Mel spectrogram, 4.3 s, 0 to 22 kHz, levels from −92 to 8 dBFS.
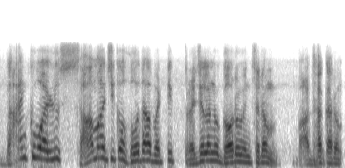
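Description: AMR wideband (HD Voice) codec damage runs throughout the whole clip. The speech sounds rough and raspy, as the coder's crude pulse model of the vocal tract loses detail. That harshness points to its lowest 6.6 kbit/s mode. Nothing is heard above 7.3 kHz.

An echo leak appears at 0.00 to 0.09 s, 0.32 to 0.38 s, 1.91 to 2.31 s and 3.47 to 3.73 s. In each stretch, a very faint copy of the voice, far below the main speech, trails it by 310 ms. This is likely a loudspeaker pickup that an echo canceller did not fully remove.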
